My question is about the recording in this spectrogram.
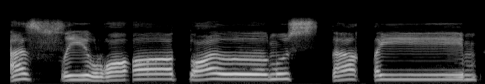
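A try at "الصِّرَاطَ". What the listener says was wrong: masihnya Iya masih menebal sekali lagi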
